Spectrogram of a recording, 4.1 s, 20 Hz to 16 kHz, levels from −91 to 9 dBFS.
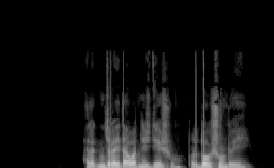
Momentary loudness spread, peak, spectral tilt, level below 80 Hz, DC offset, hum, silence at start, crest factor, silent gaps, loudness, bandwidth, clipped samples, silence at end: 13 LU; -6 dBFS; -7.5 dB/octave; -60 dBFS; under 0.1%; none; 1.3 s; 18 dB; none; -23 LUFS; 11 kHz; under 0.1%; 0.45 s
